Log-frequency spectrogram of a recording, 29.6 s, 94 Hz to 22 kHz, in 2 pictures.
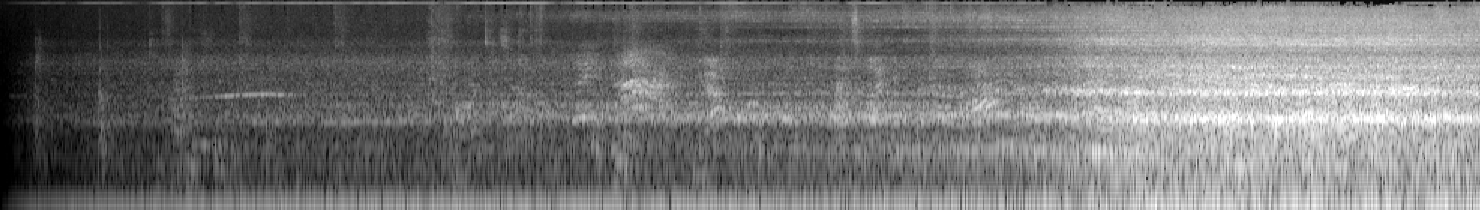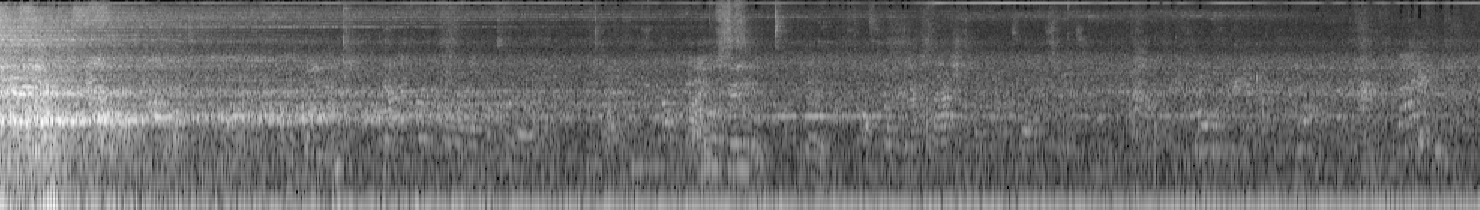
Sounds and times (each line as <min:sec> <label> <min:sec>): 0:00.9 fast rapid train coming along 0:29.6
